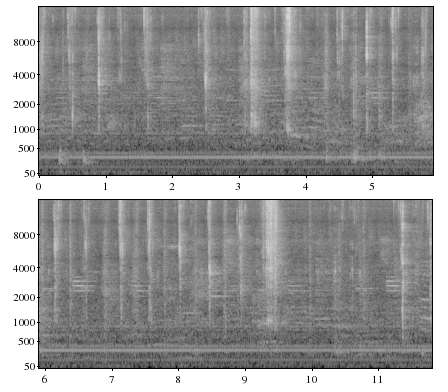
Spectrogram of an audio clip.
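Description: Eating sounds of a man chewing rice and chicken eaten by hand: irregular wet mouth clicks and smacks, loudest a little after three seconds and again about nine seconds in, over a steady low hum.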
